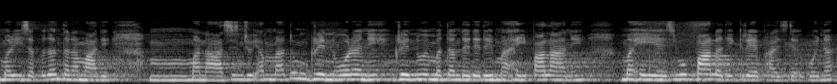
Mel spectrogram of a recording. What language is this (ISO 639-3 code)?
mni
